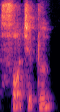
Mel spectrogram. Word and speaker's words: Xochitl: Su facilidad o no, con la mal llamada J, porque no pueden pronunciar la sh de Xochitl, ¿sí?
